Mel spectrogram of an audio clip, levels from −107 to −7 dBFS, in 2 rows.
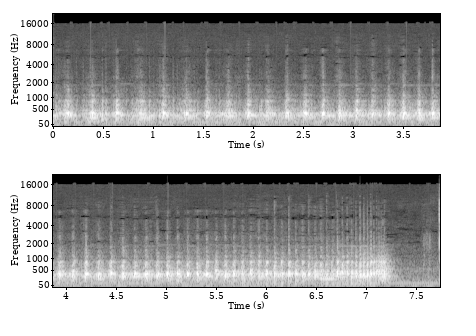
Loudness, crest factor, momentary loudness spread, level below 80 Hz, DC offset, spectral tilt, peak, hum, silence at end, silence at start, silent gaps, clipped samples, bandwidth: -16 LUFS; 16 dB; 4 LU; -38 dBFS; under 0.1%; -7.5 dB/octave; 0 dBFS; none; 0 s; 0 s; none; under 0.1%; 15.5 kHz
